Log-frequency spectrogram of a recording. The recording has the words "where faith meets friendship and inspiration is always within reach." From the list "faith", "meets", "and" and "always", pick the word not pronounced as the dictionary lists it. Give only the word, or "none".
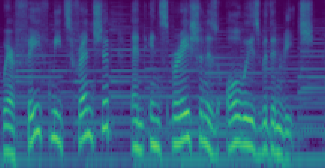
none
